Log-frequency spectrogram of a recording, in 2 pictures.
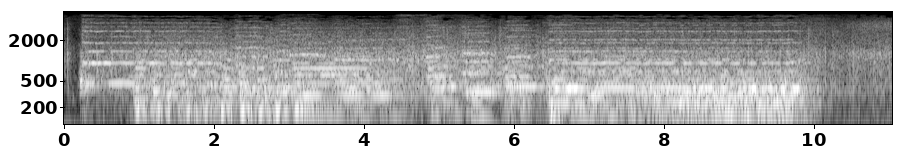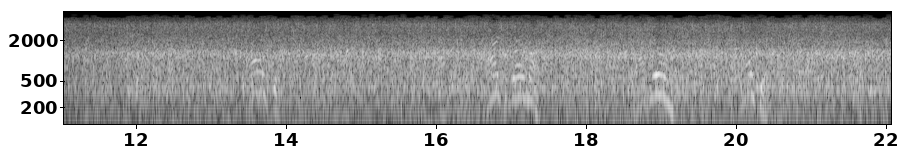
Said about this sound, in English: I wanted applause, but this is ridiculous.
